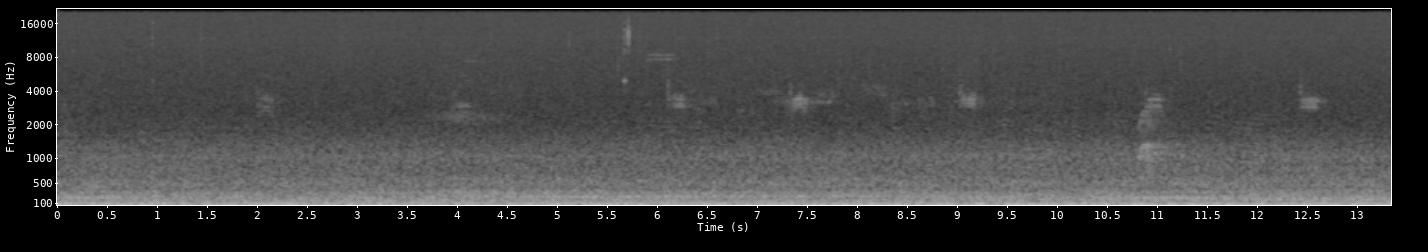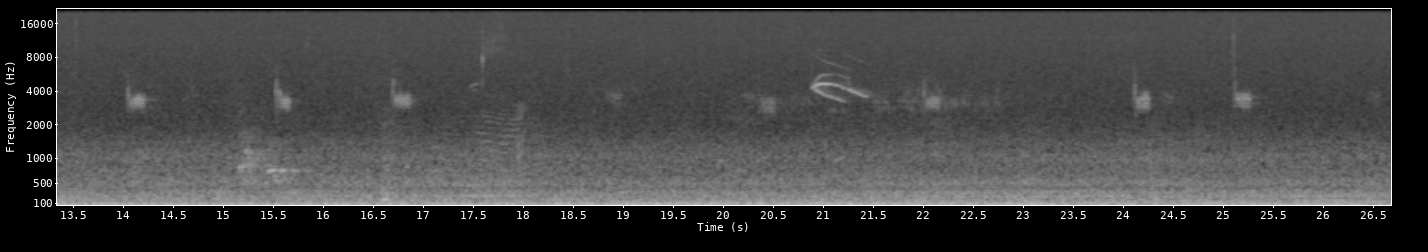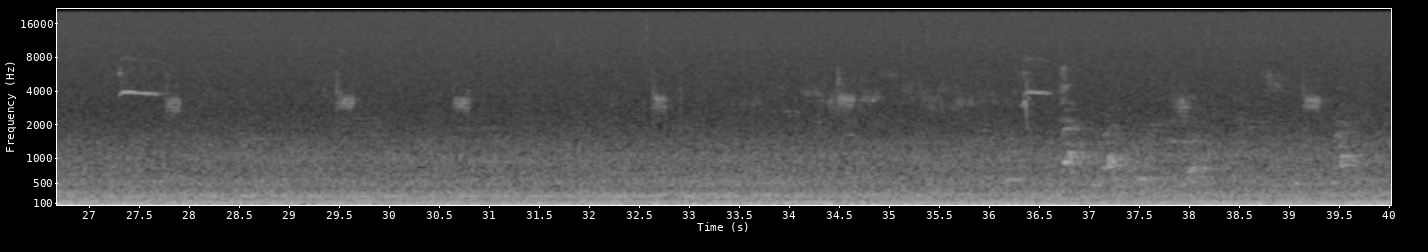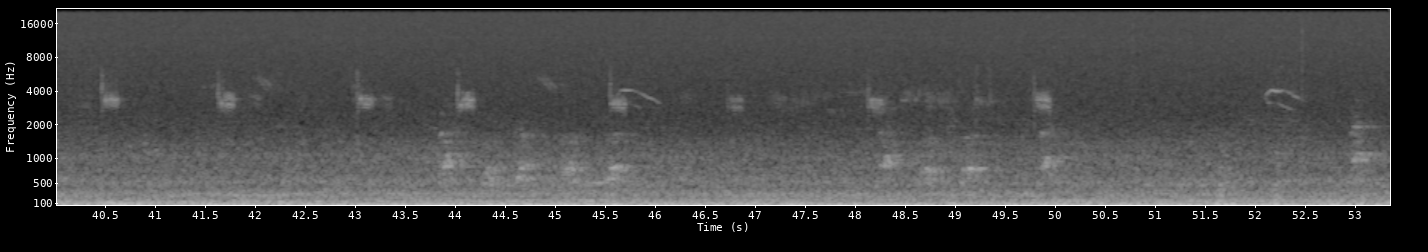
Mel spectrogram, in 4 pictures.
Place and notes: Prta del Bosque, Bosques del Refugio, León, Gto., Mexico - En el camino del Cerro Gordo.
On the way to Cerro Gordo.
Some birds, very distant traffic, some flies or mosquitoes, some other animals, a closer vehicle, and the footsteps of someone who passed by on the path made of stones are heard.
I made this recording on september 13th, 2022, at 10:23 a.m.
I used a Tascam DR-05X with its built-in microphones and a Tascam WS-11 windshield.
Original Recording:
Type: Stereo
Se escuchan algunos pájaros, tráfico muy lejano, algunas moscas o zancudos, algunos otros animales, algún vehículo más cercano y los pasos de alguien que pasó cerca por el camino empedrado.
Esta grabación la hice el 13 de septiembre 2022 a las 10:23 horas.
